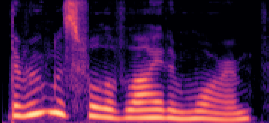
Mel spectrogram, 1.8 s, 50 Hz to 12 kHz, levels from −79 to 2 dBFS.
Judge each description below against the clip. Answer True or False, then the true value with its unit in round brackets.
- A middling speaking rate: False (265 wpm)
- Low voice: False (225 Hz)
